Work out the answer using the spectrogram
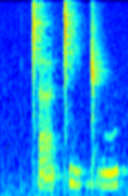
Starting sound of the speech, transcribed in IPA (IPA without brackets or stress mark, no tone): ǀ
